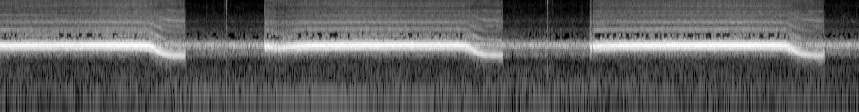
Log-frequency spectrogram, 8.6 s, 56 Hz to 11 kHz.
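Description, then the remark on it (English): A chorus of male periodical cicadas of Brood 13, emerged around Chicago and over much of Illinois, tens of thousands per acre, gives three long, steady, high buzzing drones, each about two seconds and sliding down in pitch at the end, separated by brief lulls. No one speaks. “And the chorus of all of these males, number one, sounds otherworldly.”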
